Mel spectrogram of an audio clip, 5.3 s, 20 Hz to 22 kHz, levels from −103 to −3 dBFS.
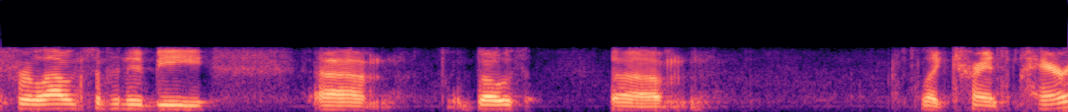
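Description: From start to finish, the speech carries G.729 codec damage, plainly audible. The codec rebuilds each 10 ms frame from a vocal tract filter, a pitch predictor and a few pulses at 8 kbit/s. The line passes about 250 Hz to 3.7 kHz. Nothing sits above 3.8 kHz. Speech sounds rough, thin and synthetic.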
